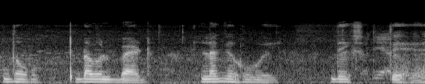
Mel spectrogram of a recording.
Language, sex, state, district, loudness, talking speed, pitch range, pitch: Hindi, male, Himachal Pradesh, Shimla, -18 LUFS, 110 wpm, 100-125 Hz, 110 Hz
